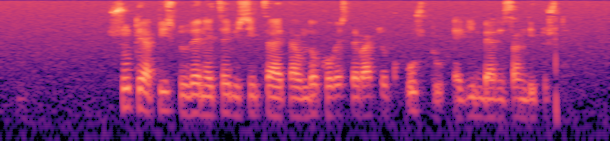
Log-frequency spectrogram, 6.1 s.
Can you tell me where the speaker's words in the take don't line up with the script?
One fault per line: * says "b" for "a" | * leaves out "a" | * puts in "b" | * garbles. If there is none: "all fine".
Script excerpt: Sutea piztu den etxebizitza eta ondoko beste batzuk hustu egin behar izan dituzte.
all fine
